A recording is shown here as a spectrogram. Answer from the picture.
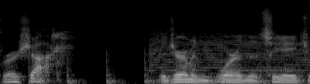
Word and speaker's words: Rorschach: Is that how you pronounce that? Rorschach. Rorschach.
